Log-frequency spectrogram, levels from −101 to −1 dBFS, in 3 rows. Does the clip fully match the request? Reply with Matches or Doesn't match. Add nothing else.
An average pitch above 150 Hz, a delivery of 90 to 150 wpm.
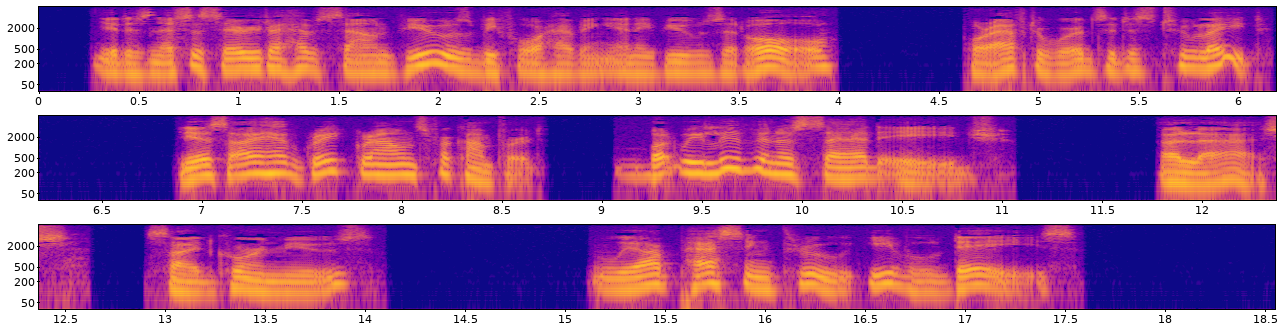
Doesn't match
